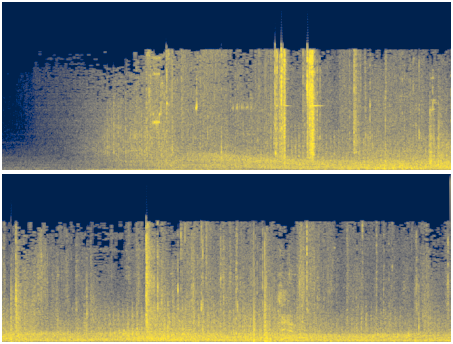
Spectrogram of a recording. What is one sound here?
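Heavy footsteps crunch and clatter on metal floors.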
